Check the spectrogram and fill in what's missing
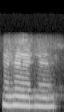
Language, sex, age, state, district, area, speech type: Bengali, female, 18-30, West Bengal, Howrah, urban, conversation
